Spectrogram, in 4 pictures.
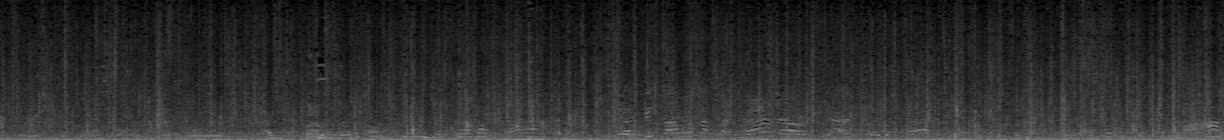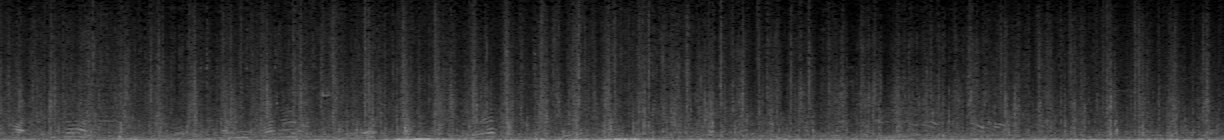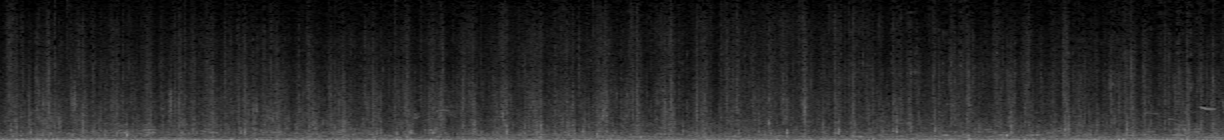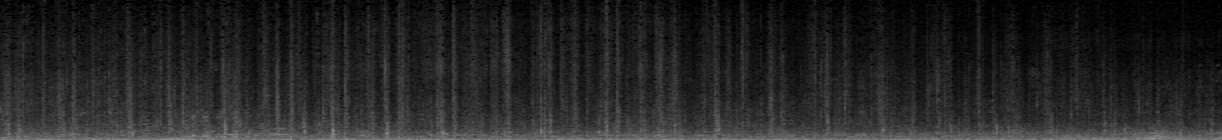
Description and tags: horses walk to the gate on a sloppy track
This is the sound of horses walking by at Arapahoe Park in Colorado. The track is now listed as sloppy and you can hear how muddy it is. Some crowd sounds.
horse-race, crowd, horse, racing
